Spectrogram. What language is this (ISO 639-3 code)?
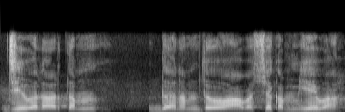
san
